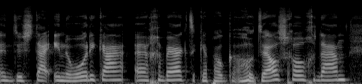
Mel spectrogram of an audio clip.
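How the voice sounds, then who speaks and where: This woman has a medium pitch and a bright, sharp tone. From Netherlands, North Holland (Schellinghout near Hoorn). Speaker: sustainability programme manager at holiday park company. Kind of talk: interview. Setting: studio. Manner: hesitant, many fillers.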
